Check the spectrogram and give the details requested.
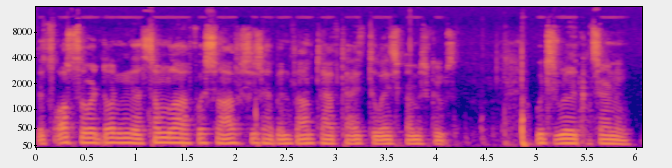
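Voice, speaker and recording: A man's voice: on the low side, little pitch movement, fast, dull audio, background noise. A young man, a student, reading prepared written answers aloud in an earnest way, now and then stumbling over words.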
